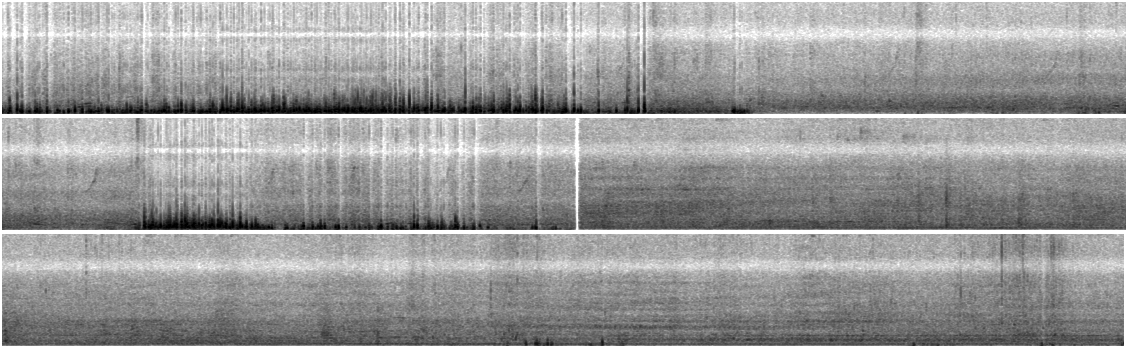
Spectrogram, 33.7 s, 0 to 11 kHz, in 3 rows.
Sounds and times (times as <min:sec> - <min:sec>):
Ocean: 0:00.0 - 0:33.7
Outside, rural or natural: 0:00.0 - 0:33.7
Speech: 0:00.7 - 0:01.2, 0:10.6 - 0:12.9.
